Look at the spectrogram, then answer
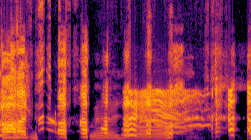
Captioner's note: laughing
